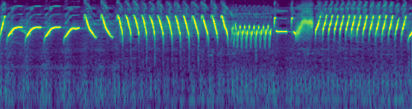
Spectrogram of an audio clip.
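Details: Belgian canary singing a warm-up song, rapid series of falling whistled sweeps, several slurred upward notes, then a buzzy rolling trill and a steady pure tone before more quick descending notes.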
